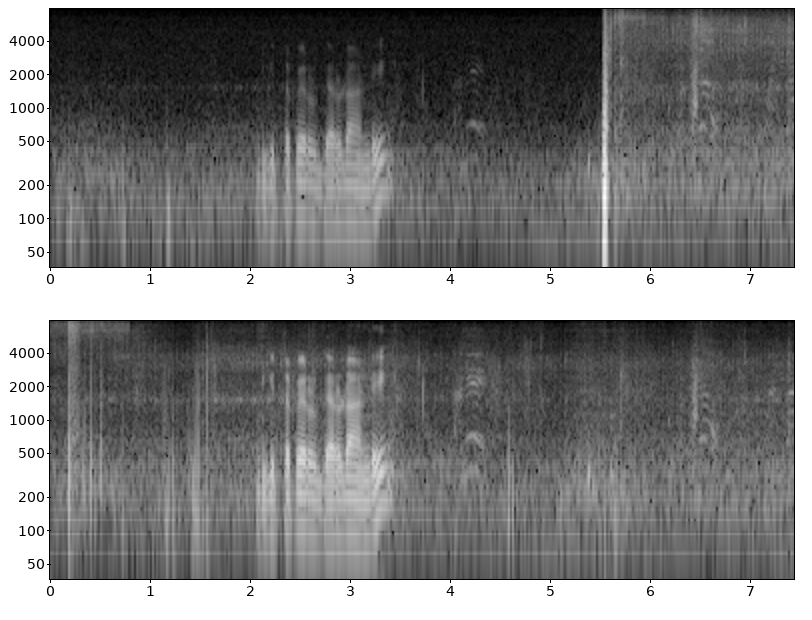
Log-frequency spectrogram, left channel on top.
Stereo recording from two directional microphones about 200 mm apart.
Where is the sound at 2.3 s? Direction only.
10° right (ahead or behind).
